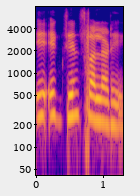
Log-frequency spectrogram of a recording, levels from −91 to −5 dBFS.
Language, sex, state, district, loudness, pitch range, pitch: Hindi, female, Bihar, Sitamarhi, -20 LUFS, 225-265 Hz, 255 Hz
